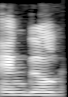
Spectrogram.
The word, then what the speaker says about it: Engel: Engel innopark Angle ya Jadi kami dia bacanya biasanya Angle ya karena kalau mau Angle kayaknya aneh gitu ya jadi apa sih kurva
